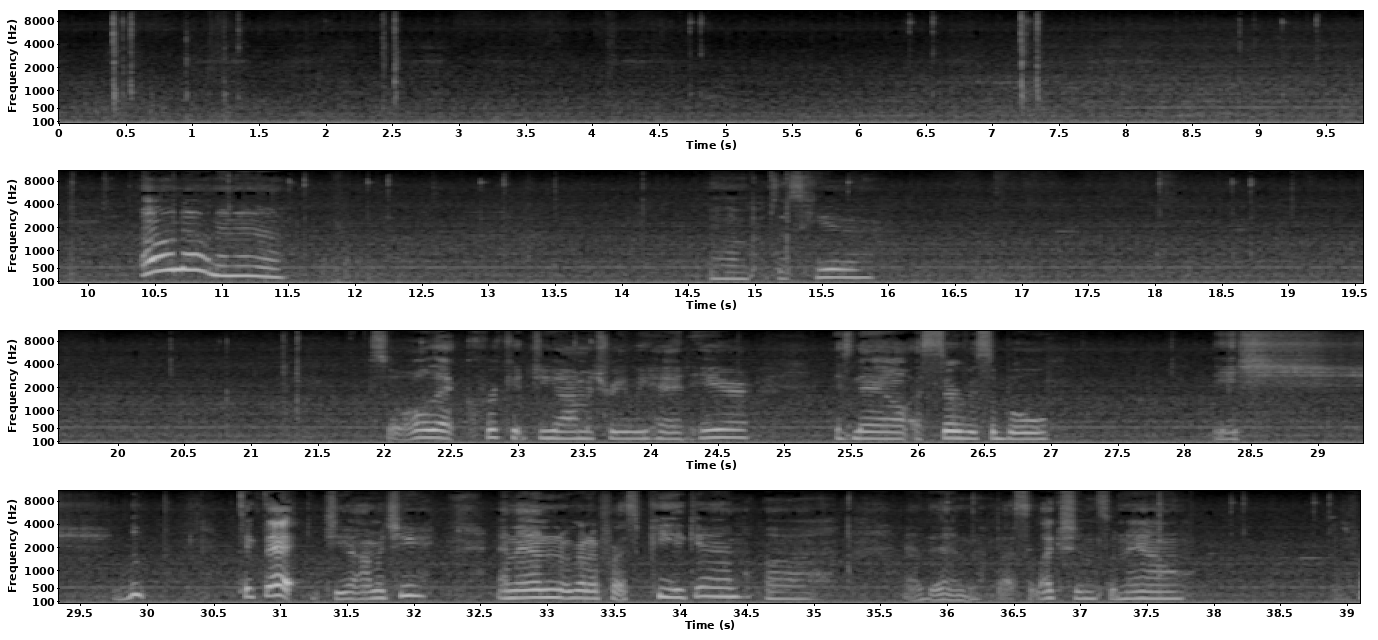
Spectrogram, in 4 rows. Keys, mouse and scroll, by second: 2.6 k, 9.4 alt+right click, 10.6 ctrl+z, 11.7 shift+right click, 12.3 alt+right click, 13.1 shift+right click, 13.7 middle click, 15.3 c, 18.9 right click, 19.2 middle click, 21.4 c, 23.8 right click, 24.2-24.6 scroll down 1, 24.8 middle click, 28.9 middle click, 35.3 p, 37.1 scroll down 2, 38.3 click.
